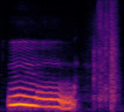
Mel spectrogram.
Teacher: It is just m, stays, comes out your nose, stays in your mouth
